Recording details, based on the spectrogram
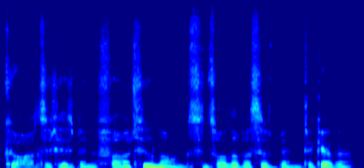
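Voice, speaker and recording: Audio drama role: wry centuries-old male vampire acted by a man, husky and unhurried, self-assured, close dry recording. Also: fairly low pitch, steady tone, a little mellow, dry recording. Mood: amused.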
